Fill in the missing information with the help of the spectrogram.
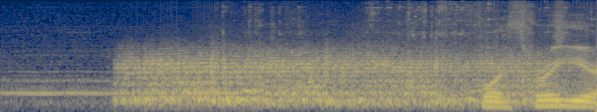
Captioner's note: airplane buzzing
